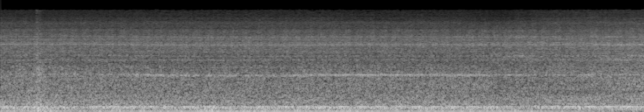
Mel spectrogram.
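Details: Steady running engine with a constant low drone and a faint thin whistle over it; unusual engine noise, cause unclear.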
